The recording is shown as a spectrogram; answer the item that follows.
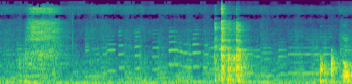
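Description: Dishes and cutlery clinking as a Cajun seafood bake with sausages is plated, soft scattered clinks and scrapes with a sharper cluster of knocks midway and near the end, fairly quiet and close.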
